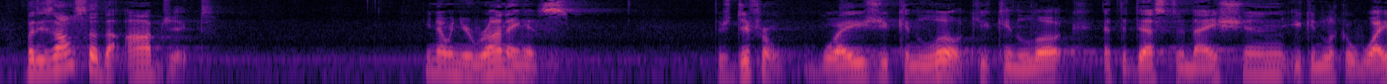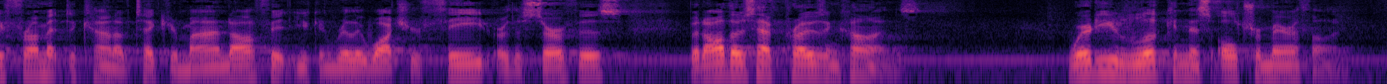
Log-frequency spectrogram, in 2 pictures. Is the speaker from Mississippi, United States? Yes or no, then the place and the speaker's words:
yes; Jackson, Mississippi, United States; moved away; my hometown of Jackson, Mississippi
